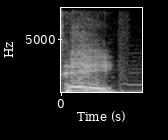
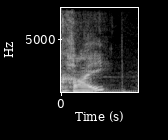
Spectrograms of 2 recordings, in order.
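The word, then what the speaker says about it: hej: Oh, but it's hey, it's written the same. It's written the same. It's pronounced differently. So, in Danish, the H E J is ki and in uh Swedish it's hey.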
